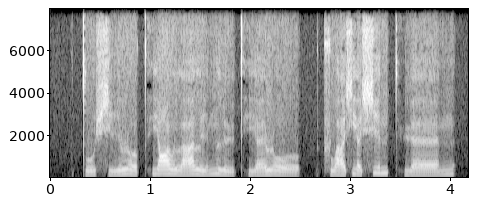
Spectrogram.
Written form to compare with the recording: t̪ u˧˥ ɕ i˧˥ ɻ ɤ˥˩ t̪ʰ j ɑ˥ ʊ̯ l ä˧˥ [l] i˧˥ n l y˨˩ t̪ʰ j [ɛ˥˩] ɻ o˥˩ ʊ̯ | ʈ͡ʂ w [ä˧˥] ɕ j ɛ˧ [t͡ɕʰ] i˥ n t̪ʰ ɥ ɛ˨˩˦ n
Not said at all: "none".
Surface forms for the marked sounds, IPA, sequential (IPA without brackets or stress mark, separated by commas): l, ɛ˧˥, ä˧˥, ɕ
